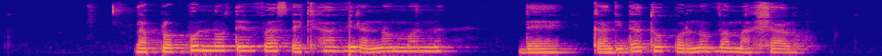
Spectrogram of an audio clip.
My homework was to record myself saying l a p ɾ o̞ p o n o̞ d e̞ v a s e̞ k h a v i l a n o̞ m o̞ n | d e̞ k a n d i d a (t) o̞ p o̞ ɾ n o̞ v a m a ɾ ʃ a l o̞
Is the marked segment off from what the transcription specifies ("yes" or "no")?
no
